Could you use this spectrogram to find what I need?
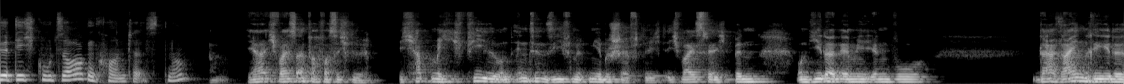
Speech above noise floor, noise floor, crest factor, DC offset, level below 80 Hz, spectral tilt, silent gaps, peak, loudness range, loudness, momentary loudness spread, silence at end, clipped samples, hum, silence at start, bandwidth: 39 dB; -58 dBFS; 18 dB; under 0.1%; -58 dBFS; -6.5 dB/octave; none; -2 dBFS; 5 LU; -20 LUFS; 15 LU; 0 s; under 0.1%; none; 0 s; 12.5 kHz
